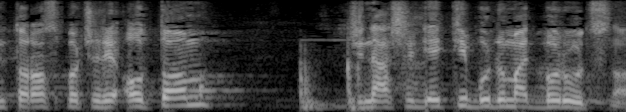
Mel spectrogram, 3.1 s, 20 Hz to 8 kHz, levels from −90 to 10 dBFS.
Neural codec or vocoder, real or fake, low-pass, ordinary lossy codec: none; real; none; none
